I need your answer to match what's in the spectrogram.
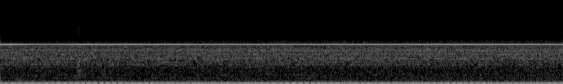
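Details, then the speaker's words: Kenwood TR-751 VHF all-mode transceiver under repair, signal generator injected into the 10.656 MHz IF in USB mode: clean steady high tone over a faint low hum, receiving the signal, RF gain working; normal receiver tone output. "that the radio is receiving signal from gener generator. RF gain is working."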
